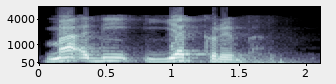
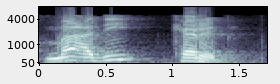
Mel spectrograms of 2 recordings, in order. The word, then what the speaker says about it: معدي كرب: It is not pronounced like this. Even though the correct reading of it, even though it's written with the ya attached to the second word, Yakrib, but it's pronounced Ma'di Karib, not Ma'di Yakrib.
